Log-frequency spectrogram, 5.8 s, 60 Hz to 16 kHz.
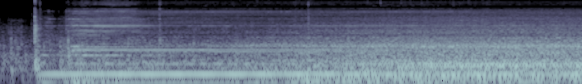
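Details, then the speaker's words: Early-1970s Sears Coldspot 6000 BTU window air conditioner made by Gibson, first run in years after cleaning. It switches on with a thump, then settles into an even low hum with steady fan rush, no rattles or grinding. Not loud; runs normally. "Yeah, that's not loud at all."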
